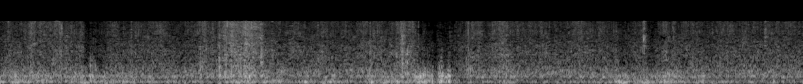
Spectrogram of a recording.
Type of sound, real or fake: real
